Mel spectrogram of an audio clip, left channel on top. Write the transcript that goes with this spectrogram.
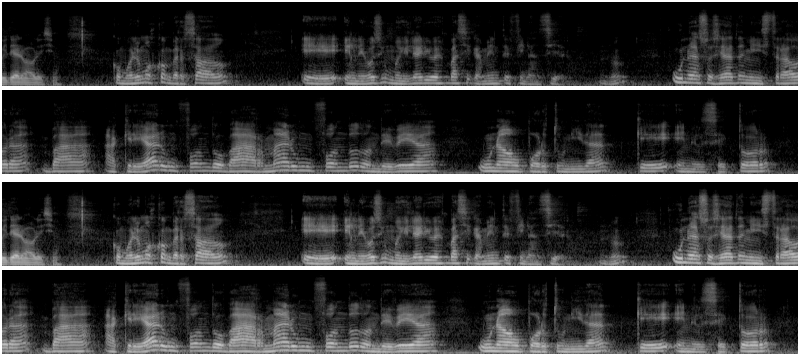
Mauricio? Como lo hemos conversado, el negocio inmobiliario es básicamente financiero, ¿no? Una sociedad administradora va a crear un fondo, va a armar un fondo donde vea una oportunidad que en el sector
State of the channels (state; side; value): quieter; left; 6.3 dB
